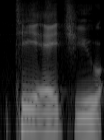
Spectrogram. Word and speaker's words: Thuringian: It's spelled, pronounced just like it's spelled, Thuringian.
